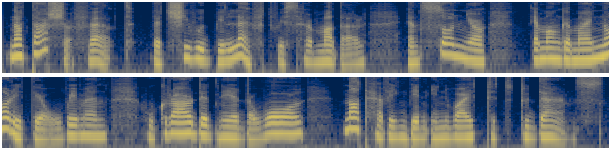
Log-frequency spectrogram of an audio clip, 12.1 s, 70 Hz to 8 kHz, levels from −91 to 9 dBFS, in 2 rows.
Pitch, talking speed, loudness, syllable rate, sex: 165 Hz, 140 wpm, -17 LUFS, 4.1 syllables/s, female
